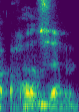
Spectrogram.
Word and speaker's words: Holcim: I mean, that Aggregate and Holcim, if I'm saying that right. – No, Holcim. Yep.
